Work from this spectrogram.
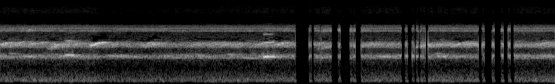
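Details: A replayed chorus of common coqui frogs (Eleutherodactylus coqui), invasive in Maui, gives steady high-pitched chirping with brief whistled notes and several short dropouts.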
